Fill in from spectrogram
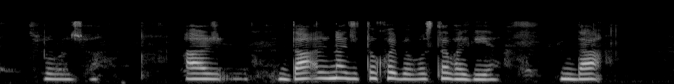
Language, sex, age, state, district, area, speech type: Santali, female, 18-30, West Bengal, Purba Bardhaman, rural, spontaneous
